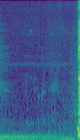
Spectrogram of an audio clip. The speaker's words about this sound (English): Bless you. Sorry. Bless you.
